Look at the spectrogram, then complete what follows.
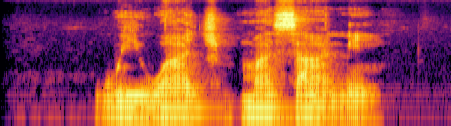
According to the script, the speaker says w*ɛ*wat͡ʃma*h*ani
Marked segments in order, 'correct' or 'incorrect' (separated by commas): incorrect, incorrect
